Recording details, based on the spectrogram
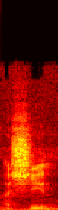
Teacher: Huruf syin tempat keluarnya dari wasatul lisan, dari pertengahan lidah bertemu dengan alhanaqul a'la ya atau langit-langit yang atas. Jadi tengah lidah di sini teman-teman ya.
